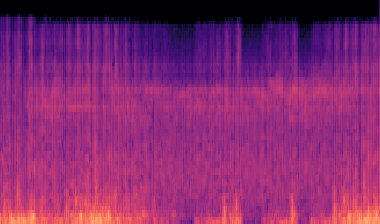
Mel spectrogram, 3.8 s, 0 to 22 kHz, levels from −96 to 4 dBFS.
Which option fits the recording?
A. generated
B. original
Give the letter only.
A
